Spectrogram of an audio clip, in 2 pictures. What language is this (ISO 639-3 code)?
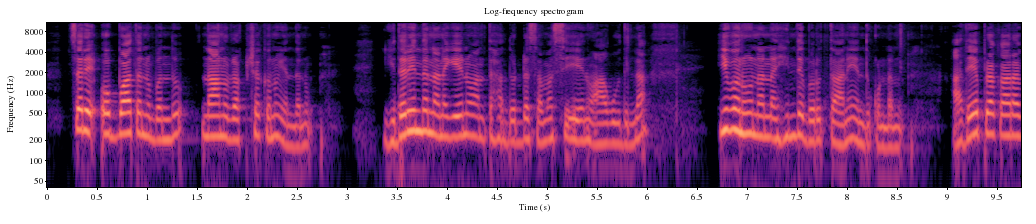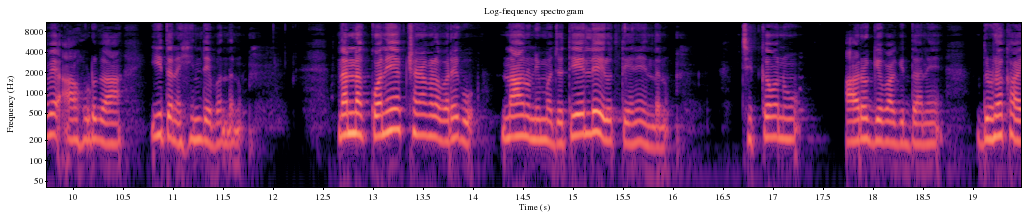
kan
